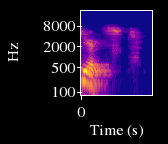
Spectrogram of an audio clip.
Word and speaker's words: jetzt: Whenever we have some short word in Germany, like jetzt, I make it in slow motion for you. I would sing wie jetzt. I pronounce the etzt, the E-T-Z-T, another time before I jump off.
